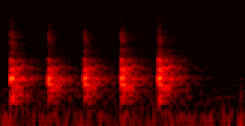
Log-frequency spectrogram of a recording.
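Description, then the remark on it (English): Five quick, evenly spaced knocks on the door of a house, solid and fairly loud with a hollow thud, followed by a short stretch of quiet. “I knock on the door.”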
